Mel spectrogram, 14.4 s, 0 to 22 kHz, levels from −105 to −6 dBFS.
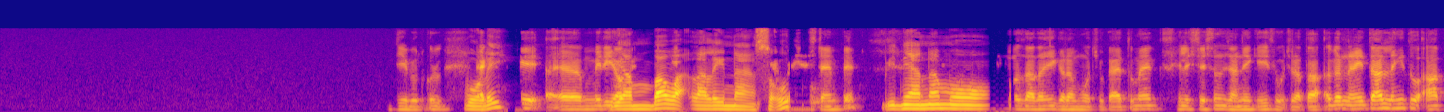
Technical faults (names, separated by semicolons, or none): speech suppressed in double talk; echo leak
